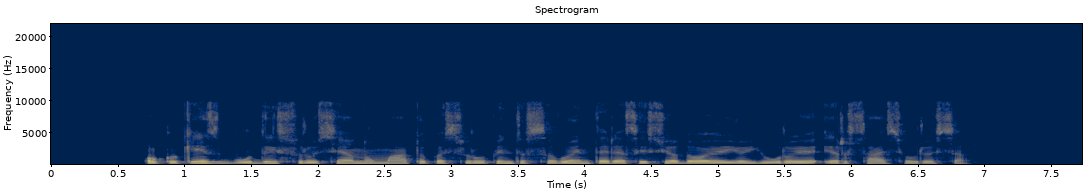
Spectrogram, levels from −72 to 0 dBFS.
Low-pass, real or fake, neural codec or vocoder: 9.9 kHz; real; none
